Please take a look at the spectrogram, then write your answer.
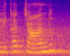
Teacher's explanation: तो हम लोग जब भी बोलते हैं इसमें ऐसा लगता है जैसे कि नाक से हवा निकल रही है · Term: चंद्र बिंदु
